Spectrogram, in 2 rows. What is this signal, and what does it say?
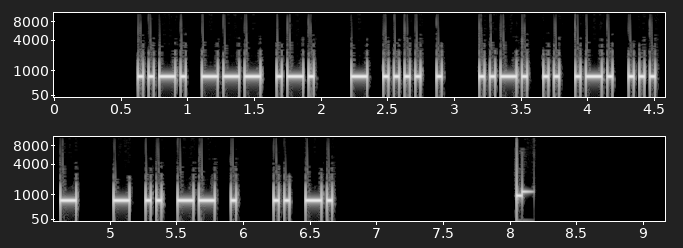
Morse code, heard as a keyed tone, about 30 wpm, 700 Hz. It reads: FOR THE FIRST TIME IN
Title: Sets of 5 Words 30wpm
